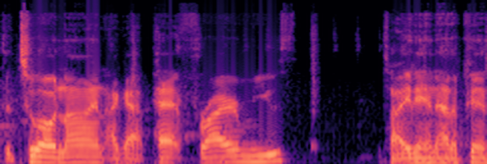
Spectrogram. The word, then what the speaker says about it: Freiermuth: All right, at the 209, I got Pat Freiermuth, tight end out of Penn State.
